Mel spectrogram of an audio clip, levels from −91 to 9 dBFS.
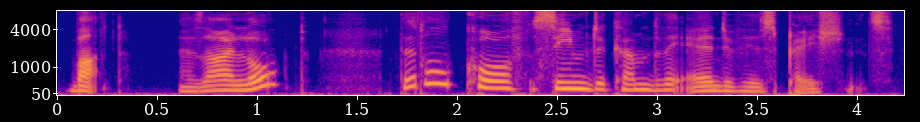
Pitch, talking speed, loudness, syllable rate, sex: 205 Hz, 210 wpm, -18 LUFS, 5.9 syllables/s, female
